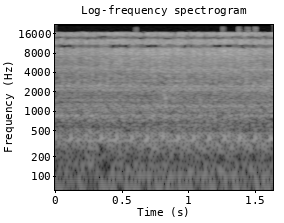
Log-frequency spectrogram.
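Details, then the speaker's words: 2008 Subaru Impreza, 211,000 miles, failed ignition coil with two spark plug wires off: rough, lumpy idle with an uneven stumbling beat, misfiring while running on only two cylinders; shook and lacked power when driven. "but here it is running on two cylinders you can tell it's misfiring but uh pretty impressive with just running on two cylinders"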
